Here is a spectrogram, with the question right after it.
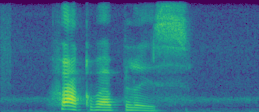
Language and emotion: Russian, neutral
